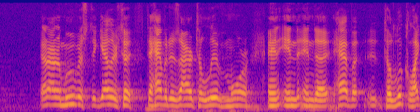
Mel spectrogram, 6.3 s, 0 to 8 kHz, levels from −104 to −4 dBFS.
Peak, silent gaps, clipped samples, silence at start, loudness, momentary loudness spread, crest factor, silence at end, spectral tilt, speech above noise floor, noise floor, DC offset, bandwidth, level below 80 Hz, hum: -14 dBFS; none; under 0.1%; 0.6 s; -30 LUFS; 6 LU; 18 dB; 0 s; -6.5 dB/octave; 35 dB; -65 dBFS; under 0.1%; 7.6 kHz; -60 dBFS; none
